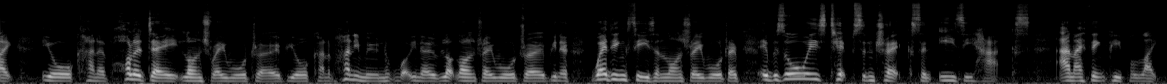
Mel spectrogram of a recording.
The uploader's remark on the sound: The Mumbai Hustle - Live From Soho House Mumbai. A captivating episode live from Soho House Mumbai.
